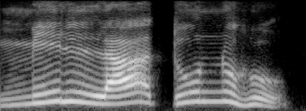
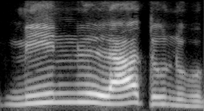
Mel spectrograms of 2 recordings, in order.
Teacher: এই নুন সাকিনের পরে কিন্তু লাম এসছে এবং লামের উপরে তাসদিদ দেওয়া আছে। তাসদিদ দেওয়ার কারণে নুনটাকে বাদ দিয়ে মিমটাকে লামের সাথে ধরে পড়তে হচ্ছে। তো মিম লামজের মিল, লাম জাবার লা, মিল্লা, দাল নুন পেশ দুন, মিল্লা দুন, হা পেশ হু, মিল্লা দুন হু।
